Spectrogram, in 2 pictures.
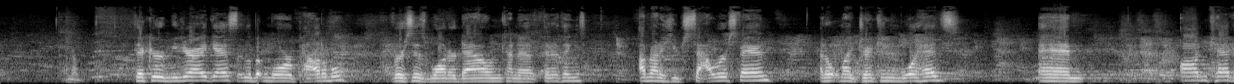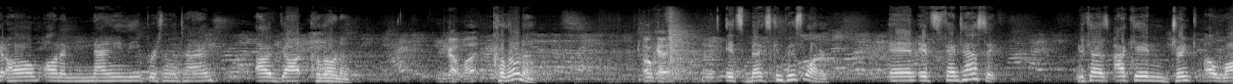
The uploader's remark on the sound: record live in Claimstake Brewery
